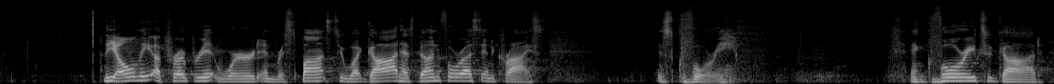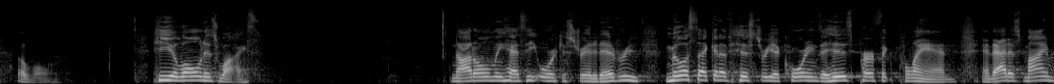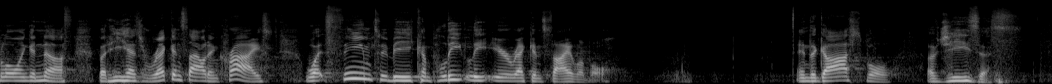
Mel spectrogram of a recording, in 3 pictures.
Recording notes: delivered at Perimeter Road Baptist Church.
